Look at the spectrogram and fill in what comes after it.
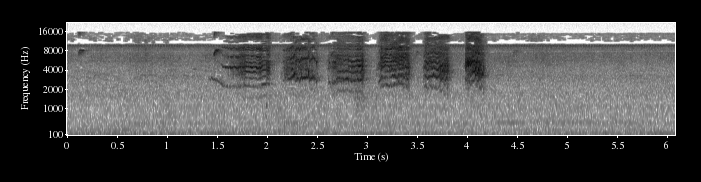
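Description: A songbird singing one short song of about six quick, high, buzzy phrases lasting a little over two seconds, starting with a rising note.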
